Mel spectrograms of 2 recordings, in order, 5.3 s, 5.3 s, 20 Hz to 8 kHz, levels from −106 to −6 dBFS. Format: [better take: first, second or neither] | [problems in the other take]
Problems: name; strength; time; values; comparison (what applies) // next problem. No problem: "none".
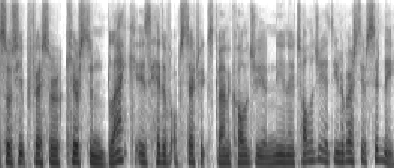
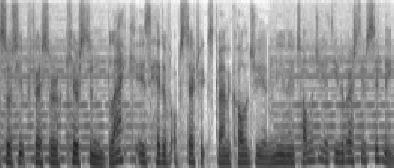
first | background sound (Bowed string instrument); 13 dB below the speech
